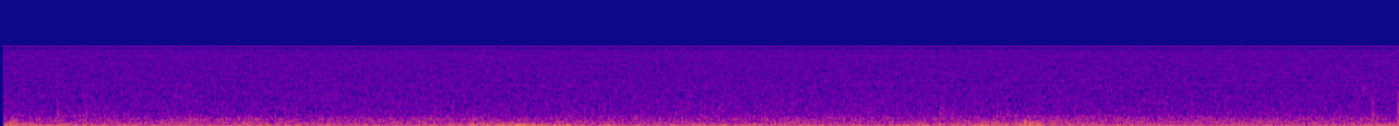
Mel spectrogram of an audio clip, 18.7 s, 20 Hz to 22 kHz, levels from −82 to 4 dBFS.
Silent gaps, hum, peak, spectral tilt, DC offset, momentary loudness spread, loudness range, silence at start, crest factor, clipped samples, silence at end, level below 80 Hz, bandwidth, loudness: none; none; -20 dBFS; -5 dB/octave; 0.9%; 6 LU; 4 LU; 0.05 s; 18 dB; under 0.1%; 0 s; -40 dBFS; 5.2 kHz; -42 LUFS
